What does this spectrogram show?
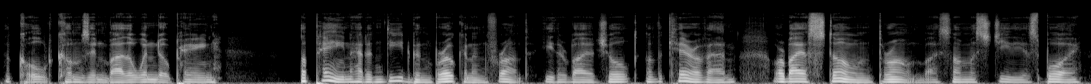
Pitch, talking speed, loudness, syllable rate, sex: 115 Hz, 175 wpm, -17 LUFS, 4.5 syllables/s, male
